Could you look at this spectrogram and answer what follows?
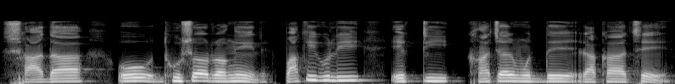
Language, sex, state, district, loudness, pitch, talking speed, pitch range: Bengali, male, West Bengal, Jalpaiguri, -13 LUFS, 140 Hz, 100 wpm, 130-155 Hz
